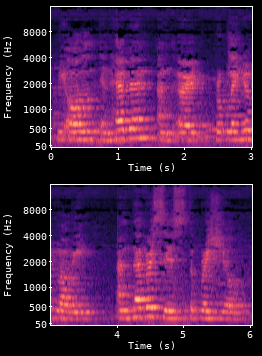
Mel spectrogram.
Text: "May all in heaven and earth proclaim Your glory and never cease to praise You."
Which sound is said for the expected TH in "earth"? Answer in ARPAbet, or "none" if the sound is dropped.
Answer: T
